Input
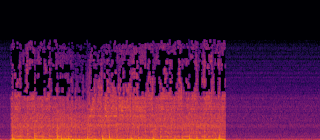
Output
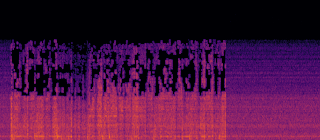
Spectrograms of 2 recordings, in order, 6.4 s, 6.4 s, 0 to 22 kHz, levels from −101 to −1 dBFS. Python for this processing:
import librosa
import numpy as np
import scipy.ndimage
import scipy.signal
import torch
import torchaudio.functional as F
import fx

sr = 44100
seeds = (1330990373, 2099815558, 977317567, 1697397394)

y = fx.peak_eq(x, sr, hz=630.0, db=4.5, octaves=0.45)
y = fx.over_compress(y, sr, threshold_db=-32.0, ratio=-1.0)
y = scipy.signal.sosfilt(scipy.signal.butter(2, 450.0, 'highpass', fs=sr, output='sos'), y)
